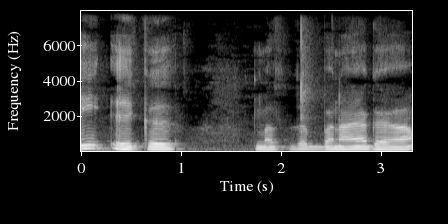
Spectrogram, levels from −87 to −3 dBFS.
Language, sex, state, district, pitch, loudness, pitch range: Hindi, male, Chhattisgarh, Sukma, 140 Hz, -15 LUFS, 140-145 Hz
